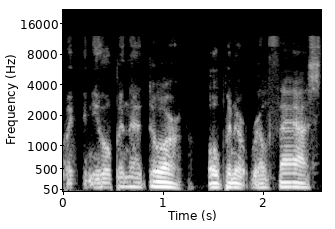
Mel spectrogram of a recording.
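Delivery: very quiet whisper. Telling another player in character how to open the door: whisper. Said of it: "So I'm gonna whisper to you".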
